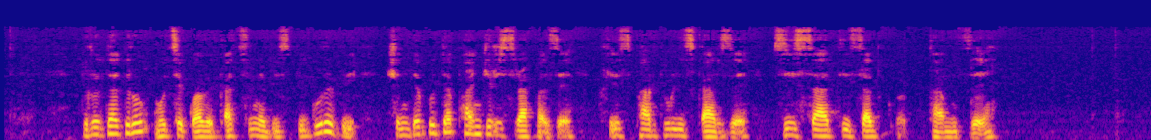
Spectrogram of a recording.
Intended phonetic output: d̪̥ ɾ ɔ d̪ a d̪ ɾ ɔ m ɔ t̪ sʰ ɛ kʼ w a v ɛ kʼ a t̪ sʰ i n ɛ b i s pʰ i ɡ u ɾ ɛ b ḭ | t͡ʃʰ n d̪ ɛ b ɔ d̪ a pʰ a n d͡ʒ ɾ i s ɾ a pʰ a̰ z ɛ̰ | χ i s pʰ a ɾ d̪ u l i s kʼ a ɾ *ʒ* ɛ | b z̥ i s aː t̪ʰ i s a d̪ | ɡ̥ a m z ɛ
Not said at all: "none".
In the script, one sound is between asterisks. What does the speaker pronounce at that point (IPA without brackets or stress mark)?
z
